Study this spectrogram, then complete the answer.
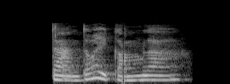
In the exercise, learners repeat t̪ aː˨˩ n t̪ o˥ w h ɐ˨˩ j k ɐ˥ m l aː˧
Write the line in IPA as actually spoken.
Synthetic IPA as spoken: t̪ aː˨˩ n t̪ o˥ w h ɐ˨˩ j k ɐ˨˥ m l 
